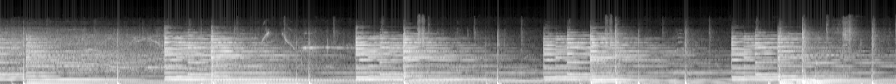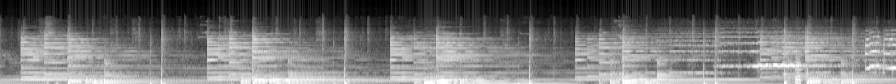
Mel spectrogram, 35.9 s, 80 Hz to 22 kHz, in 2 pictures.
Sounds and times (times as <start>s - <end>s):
Music: 0.0s - 35.8s.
